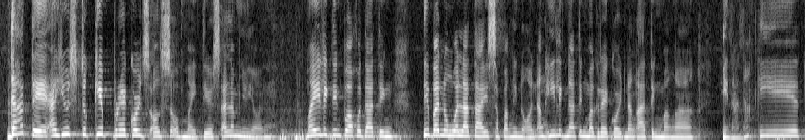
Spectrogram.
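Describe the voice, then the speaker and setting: A woman pastor preaches a sermon in a high, bright voice, animated and laughing often. She mixes English into her preaching and calls on the congregation to respond.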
